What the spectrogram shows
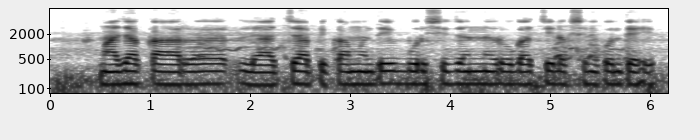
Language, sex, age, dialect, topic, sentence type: Marathi, male, 18-24, Standard Marathi, agriculture, question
